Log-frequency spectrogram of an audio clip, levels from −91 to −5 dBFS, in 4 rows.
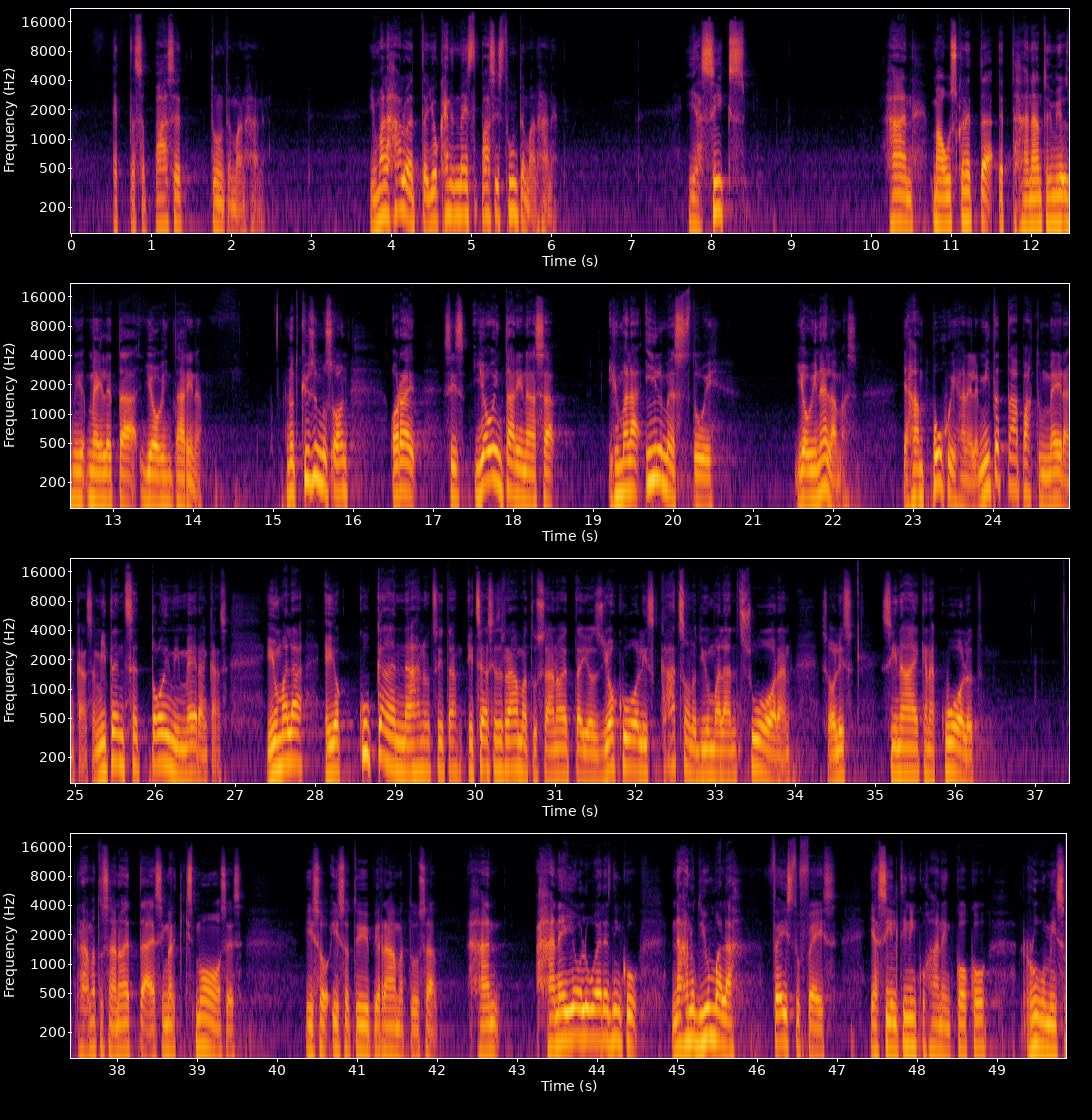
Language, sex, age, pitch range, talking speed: Finnish, male, 30-49, 120-155 Hz, 120 wpm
